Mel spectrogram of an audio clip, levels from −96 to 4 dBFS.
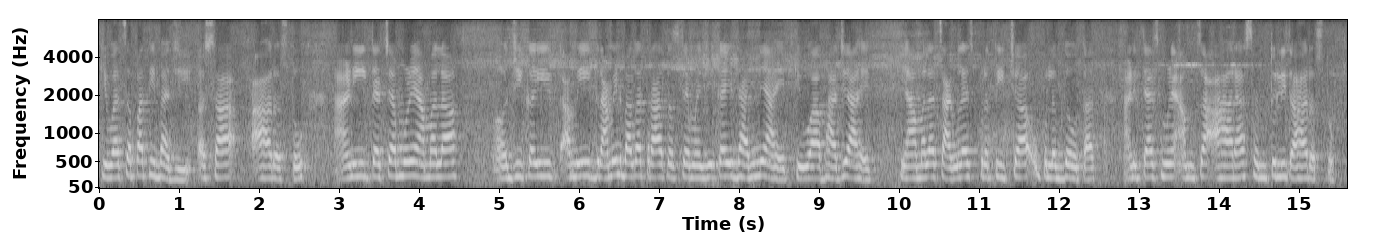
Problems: constant background noise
